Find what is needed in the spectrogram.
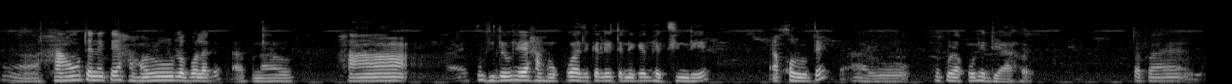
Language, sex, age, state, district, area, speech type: Assamese, female, 45-60, Assam, Golaghat, urban, spontaneous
